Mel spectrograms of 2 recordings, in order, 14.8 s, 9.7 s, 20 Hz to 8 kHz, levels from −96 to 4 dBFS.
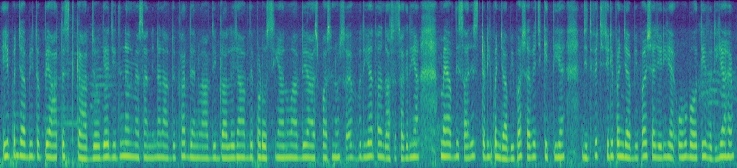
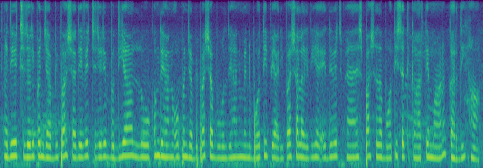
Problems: background sounds at intervals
